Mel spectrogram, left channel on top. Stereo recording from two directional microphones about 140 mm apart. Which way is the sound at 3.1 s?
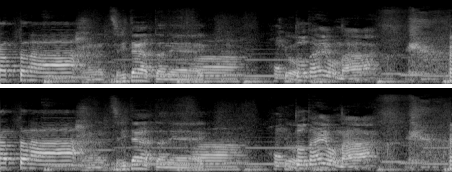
25° right (ahead or behind).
